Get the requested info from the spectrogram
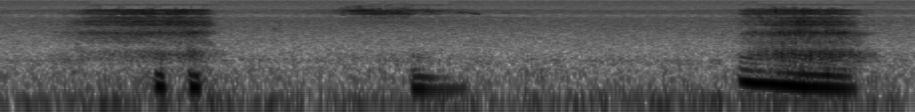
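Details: Sleeping pet cat named Shimao snoring indoors: three snores, the first a pair of short snorts, the last a longer low, slightly falling rasp with airy hiss above, separated by quiet breathing.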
